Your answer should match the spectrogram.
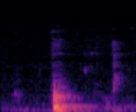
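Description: Someone takes a quick sip of water: a soft, muffled gulp followed a moment later by a fainter second swallow, with no talking.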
